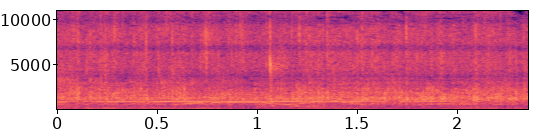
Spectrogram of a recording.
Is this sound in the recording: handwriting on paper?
no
